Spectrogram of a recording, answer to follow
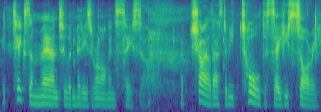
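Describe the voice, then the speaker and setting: An actress with a very deep voice plays a lonely woman, guarded and bitterly proud, in a romantic 1950s-style radio drama. Her delivery is measured, pointed, and probing, sounding hurt yet defiant, with a little hiss or hum in the recording.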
